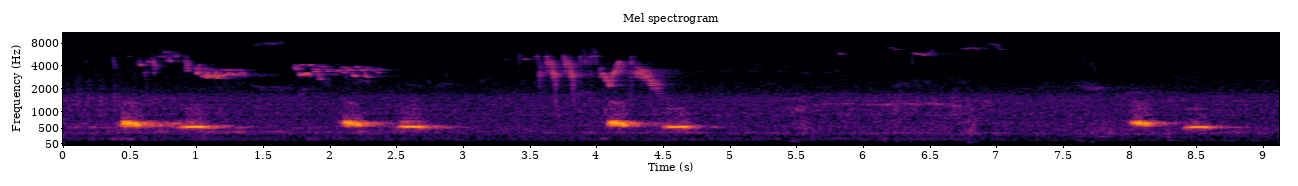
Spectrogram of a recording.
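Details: Male common cuckoo (Cuculus canorus) in the UK in spring gives its falling two-note "cuck-oo", repeated four times about every two seconds, with faint higher bird chirps in the background.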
